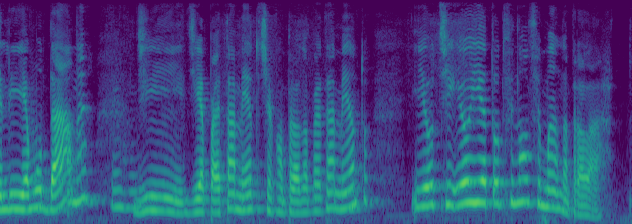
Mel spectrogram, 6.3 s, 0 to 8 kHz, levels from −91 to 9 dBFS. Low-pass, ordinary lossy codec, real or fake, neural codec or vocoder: none; none; real; none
